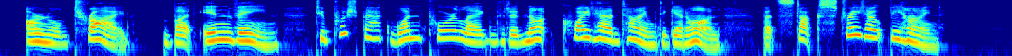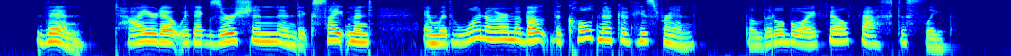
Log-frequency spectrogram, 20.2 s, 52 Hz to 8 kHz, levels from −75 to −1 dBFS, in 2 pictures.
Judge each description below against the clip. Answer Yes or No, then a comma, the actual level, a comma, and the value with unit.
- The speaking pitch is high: Yes, high, 195 Hz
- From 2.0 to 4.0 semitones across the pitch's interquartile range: No, average, 4.7 semitones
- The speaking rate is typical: Yes, average, 150 wpm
